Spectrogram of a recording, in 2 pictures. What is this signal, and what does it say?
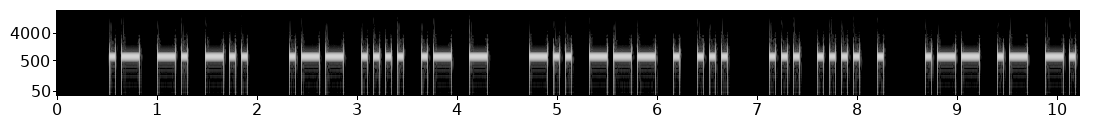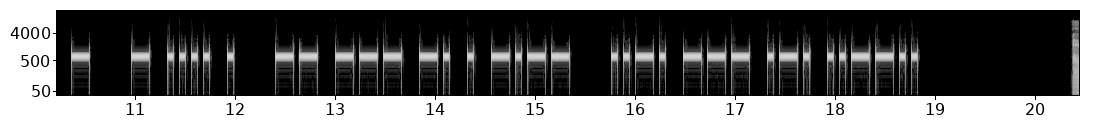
Morse code, heard as a keyed tone, about 20 wpm, 700 Hz. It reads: AND WHAT DOES SHE WANT THE MONEY FOR?
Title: Sentences from Top 400 Words 20wpm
